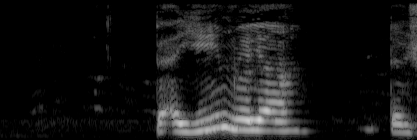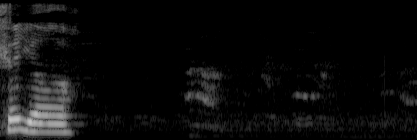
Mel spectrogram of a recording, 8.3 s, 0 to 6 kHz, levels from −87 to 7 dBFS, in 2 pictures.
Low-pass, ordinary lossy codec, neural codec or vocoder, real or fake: 5.4 kHz; AAC, 32 kbps; none; real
